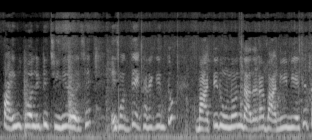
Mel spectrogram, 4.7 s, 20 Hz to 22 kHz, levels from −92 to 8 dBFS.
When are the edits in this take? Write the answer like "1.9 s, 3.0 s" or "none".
1.8 s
